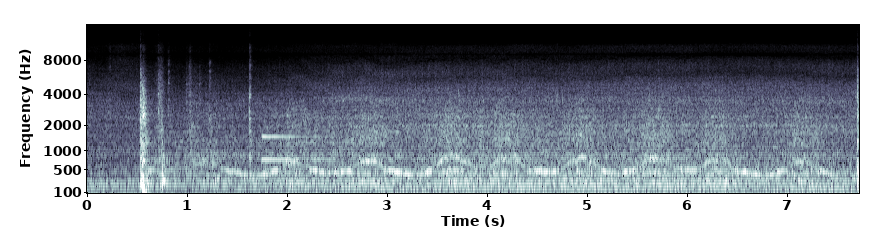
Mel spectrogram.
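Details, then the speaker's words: Old Ford pickup at about −40° cold start on a fairly new battery, no booster: sluggish labored cranking, about one and a half heavy compression pulses a second, never catching; slow cranking in extreme cold. "Oh, it's gonna need that booster. It turned over awfully slow, and that's a pretty new battery in there."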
